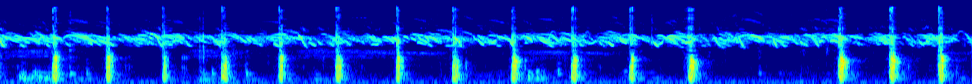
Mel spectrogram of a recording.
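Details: About sixty chicks playing with a toy puppy keep up a shrill chirping chorus beneath loud, sharp taps repeating around four times a second.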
